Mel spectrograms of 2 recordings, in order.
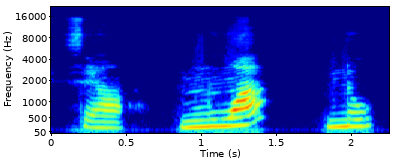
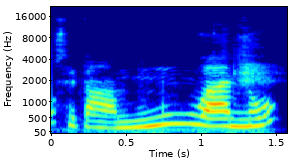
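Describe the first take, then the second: First: Moineau said mwa-no, slow and louder; correct pronunciation. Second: Moineau said mu-a-no, split and slow; wrong pronunciation. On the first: Teacher correcting the pupil, slow and loud moineau. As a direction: say moineau properly as mwa-no, slowly and firmly. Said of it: "c'est pas un moineau, c'est un moineau". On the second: Teacher warns pupil, slowly mispronouncing moineau. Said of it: "Alors attention, c'est pas un moineau". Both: Shown as a demonstration.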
